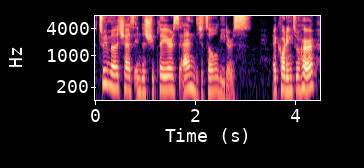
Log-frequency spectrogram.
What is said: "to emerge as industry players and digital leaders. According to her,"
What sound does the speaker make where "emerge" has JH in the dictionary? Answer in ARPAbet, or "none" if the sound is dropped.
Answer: CH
